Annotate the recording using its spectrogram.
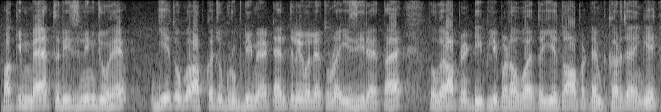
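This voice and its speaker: A man's voice: a little high, level tone, quick pace, darkish tone. A young man hosting an exam-prep channel, sharing his own experience and giving direct, earnest advice to viewers in a casual talk. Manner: earnest, direct, reassuring with "ठीक है ना" asides.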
